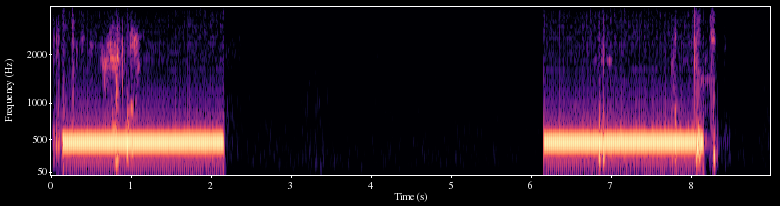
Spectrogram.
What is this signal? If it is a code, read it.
Ringback tone (North America), 440 + 480 Hz.
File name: out- - - - - .31367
